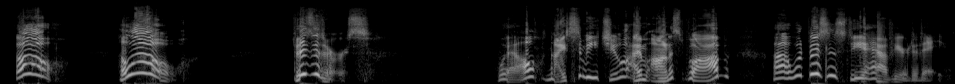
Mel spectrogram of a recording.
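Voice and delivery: very high, loud, swooping, squeaky sing-song imp voice. The narrator voices an imp greeting visitors who come around the corner: Honest Bob imp voice. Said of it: "what you recognize to be an imp".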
